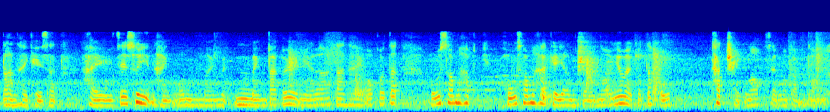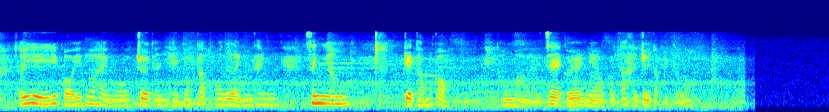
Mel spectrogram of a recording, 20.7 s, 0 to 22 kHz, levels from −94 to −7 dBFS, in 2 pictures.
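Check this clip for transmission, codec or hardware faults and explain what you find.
No transmission, codec or hardware faults can be heard, and the signal comes through intact with no dropouts, glitches or distortion.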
